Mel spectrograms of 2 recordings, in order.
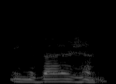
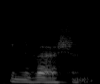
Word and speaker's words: inversion: The word inversion has two different pronunciations in British English. The first one is with the sound J, inversion. And the second one is with the sound sh, inversion.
